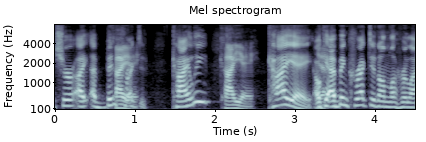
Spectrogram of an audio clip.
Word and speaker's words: Calle: Kaye. Okay, yeah. I've been corrected on her last name pronunciation several times.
